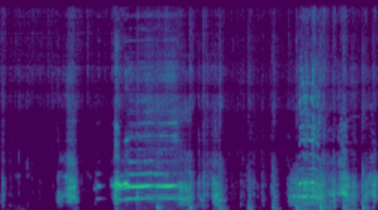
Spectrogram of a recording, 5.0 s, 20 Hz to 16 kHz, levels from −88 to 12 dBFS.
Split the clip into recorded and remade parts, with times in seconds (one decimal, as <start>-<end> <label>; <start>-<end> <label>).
0.0-3.0 remade; 3.0-5.0 recorded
